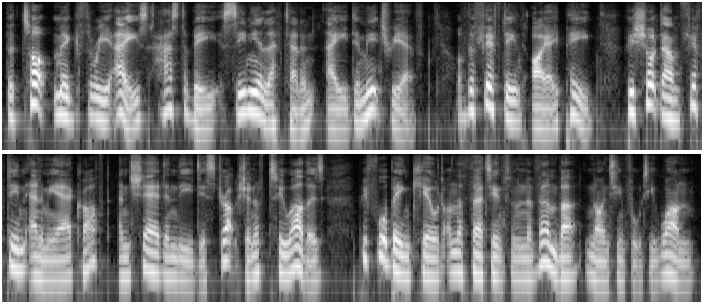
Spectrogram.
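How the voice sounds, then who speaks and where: A man's voice: mid-range voice, sing-song, normal speed, no room sound, studio quality. A man narrating an aviation history video as a scripted voice-over, with wry, jokey asides between the statistics.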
